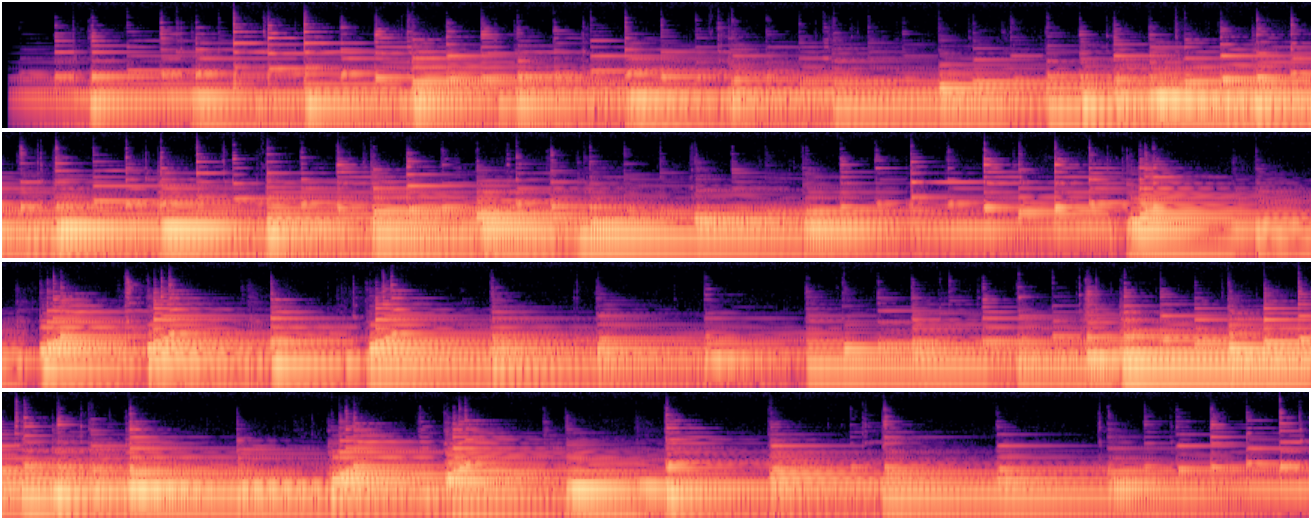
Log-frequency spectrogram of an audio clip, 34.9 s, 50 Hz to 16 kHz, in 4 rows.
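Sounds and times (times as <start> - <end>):
solo harp: 0.0 - 34.8.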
